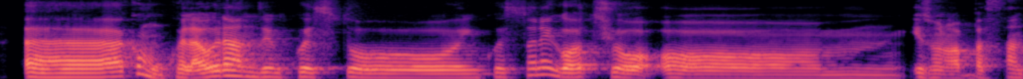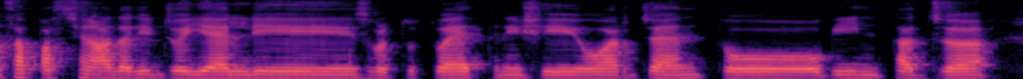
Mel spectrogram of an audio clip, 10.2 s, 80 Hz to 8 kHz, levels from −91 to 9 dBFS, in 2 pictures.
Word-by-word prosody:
Uhm, 155 Hz, +2 st, +7 dB
comunque -, -, 0 dB
lavorando 190 Hz, -4 st, +7 dB
in 160 Hz, -1 st, -1 dB
questo 145 Hz, -4 st, +1 dB
in 140 Hz, 0 st, -3 dB
questo 155 Hz, +8 st, -6 dB
negozio 155 Hz, -9 st, +2 dB
ho 125 Hz, -3 st, +1 dB
mhmm, 120 Hz, -1 st, -13 dB
io 155 Hz, -, -5 dB
sono 140 Hz, -3 st, -2 dB
abbastanza 150 Hz, +3 st, -4 dB
appassionata 140 Hz, -3 st, -5 dB
di 130 Hz, +1 st, -10 dB
gioielli 125 Hz, -1 st, -5 dB
soprattutto 120 Hz, +1 st, -12 dB
etnici 120 Hz, -1 st, -7 dB
o 120 Hz, 0 st, -5 dB
argento 120 Hz, 0 st, -7 dB
o 115 Hz, 0 st, -3 dB
vintage, 125 Hz, -1 st, -7 dB
125 Hz, 130 wpm, -21 LUFS, 120-145 Hz, -, Uhm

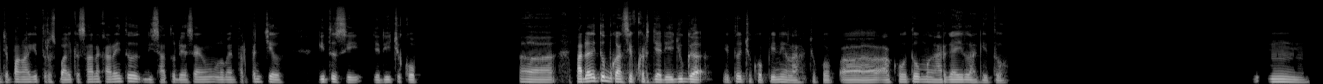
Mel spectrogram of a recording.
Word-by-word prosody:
Jepang 120 Hz, +1 st, -1 dB
lagi 115 Hz, +1 st, -2 dB
terus 115 Hz, -3 st, -8 dB
balik 110 Hz, 0 st, -2 dB
ke -, -, -3 dB
sana, 120 Hz, +1 st, -2 dB
karena 125 Hz, +3 st, 0 dB
itu 140 Hz, -2 st, +3 dB
di 115 Hz, -, -6 dB
satu 110 Hz, +1 st, -5 dB
desa 110 Hz, +1 st, -2 dB
yang 115 Hz, +1 st, -4 dB
lumayan 110 Hz, 0 st, -4 dB
terpencil, 120 Hz, -2 st, -2 dB, 0.4 s
gitu 125 Hz, +1 st, +1 dB
sih 110 Hz, -2 st, -2 dB
jadi 110 Hz, +1 st, -3 dB
cukup 110 Hz, 0 st, -1 dB, 1.0 s
eee, 110 Hz, -2 st, +1 dB, 0.2 s
padahal 140 Hz, +5 st, +9 dB
itu 185 Hz, -, +8 dB
bukan 135 Hz, -3 st, +6 dB
shift -, -, +1 dB
kerja 115 Hz, +2 st, +2 dB
dia 115 Hz, -, +4 dB
juga, 130 Hz, -2 st, +5 dB
itu -, -, -2 dB
cukup 110 Hz, +1 st, -2 dB
inilah 105 Hz, -3 st, -1 dB
cukup, 100 Hz, -2 st, -6 dB
eee, 105 Hz, +1 st, +1 dB
aku 115 Hz, +1 st, -2 dB
tuh 125 Hz, -, +4 dB
menghargai 115 Hz, 0 st, +1 dB
lah 110 Hz, -, +1 dB
gitu. 100 Hz, -2 st, -6 dB, 2.6 s
Hmm. 120 Hz, -4 st, 0 dB
115 Hz, 170 wpm, -27 LUFS, 110-120 Hz, 2.6 s, padahal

